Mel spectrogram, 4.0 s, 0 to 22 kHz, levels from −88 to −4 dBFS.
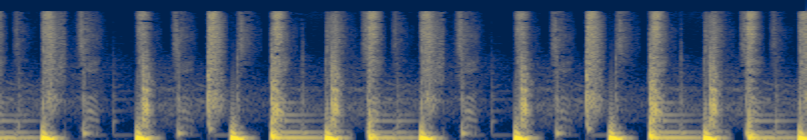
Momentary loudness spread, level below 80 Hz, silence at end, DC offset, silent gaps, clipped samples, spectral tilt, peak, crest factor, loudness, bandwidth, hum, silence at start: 4 LU; -14 dBFS; 0 s; 0.3%; none; under 0.1%; -5.5 dB/octave; 0 dBFS; 12 dB; -16 LUFS; 16 kHz; none; 0 s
